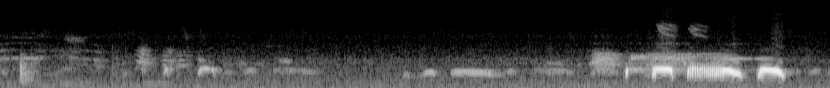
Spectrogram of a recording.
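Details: Spotted dove used as a decoy, giving a fighting coo to draw replies from newly caught birds: faint distant coos and clicks at first, then a loud burst of repeated arched coos and a throaty rolling note.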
